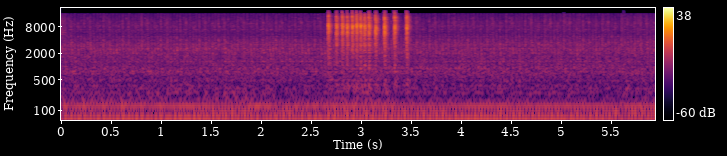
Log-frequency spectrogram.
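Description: A Star truck engine idles with a steady, deep rumble throughout, broken midway by a brief burst of sharp, pulsing hiss.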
